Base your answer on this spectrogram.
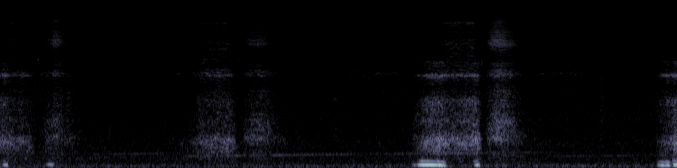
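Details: Boxer named Rex sleeping and dreaming, giving soft low snoring breaths and snorts at irregular intervals, with two louder snorting bursts near the end and quiet pauses between.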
